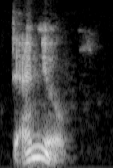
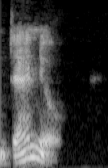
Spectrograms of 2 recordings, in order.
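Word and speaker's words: Danial: and then I found out my name's Daniel, and it was like, well, that's news to me.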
